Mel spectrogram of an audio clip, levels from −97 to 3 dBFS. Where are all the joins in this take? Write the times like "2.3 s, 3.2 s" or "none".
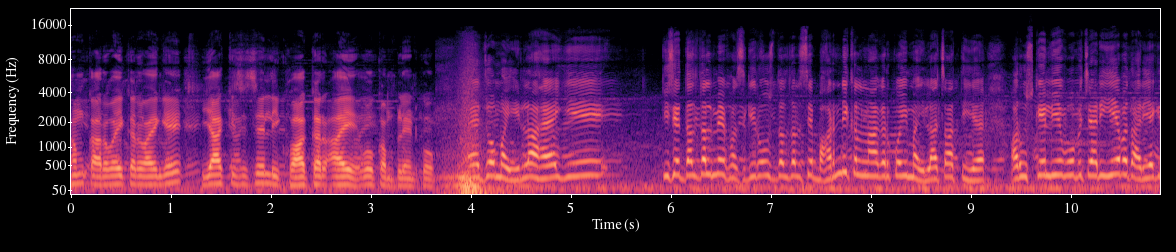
3.8 s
